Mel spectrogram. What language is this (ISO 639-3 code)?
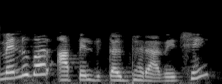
guj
